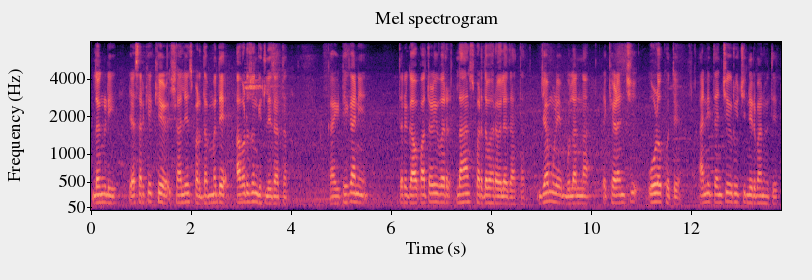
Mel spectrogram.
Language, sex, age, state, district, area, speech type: Marathi, male, 18-30, Maharashtra, Jalna, urban, spontaneous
